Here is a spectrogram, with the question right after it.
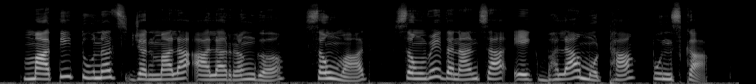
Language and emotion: Marathi, neutral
